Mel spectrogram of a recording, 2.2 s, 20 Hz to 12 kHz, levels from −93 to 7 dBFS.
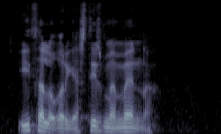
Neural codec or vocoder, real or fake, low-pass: none; real; 10.8 kHz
